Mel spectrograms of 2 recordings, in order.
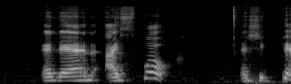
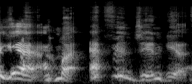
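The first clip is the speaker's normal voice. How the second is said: higher, louder retort with laughter around it; mock defiant comeback; 5 semitones higher, 5 dB louder than usual. Telling off a condescending coworker, mock defiance. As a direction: throw the comeback out loud, amused.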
